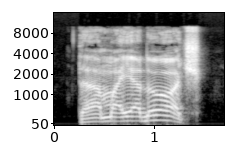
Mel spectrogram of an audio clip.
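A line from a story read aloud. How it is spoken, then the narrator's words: Shouted. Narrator (Russian): выкрикнул граф Королев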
